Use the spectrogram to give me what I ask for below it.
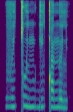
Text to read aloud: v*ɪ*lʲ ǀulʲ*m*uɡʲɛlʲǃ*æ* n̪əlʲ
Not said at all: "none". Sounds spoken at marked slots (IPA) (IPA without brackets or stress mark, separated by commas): ɪ, m, a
